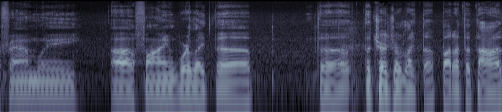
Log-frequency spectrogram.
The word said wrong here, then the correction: Parapata: Parapata. – Like yeah, paratata. How do you say it? – Parapata.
